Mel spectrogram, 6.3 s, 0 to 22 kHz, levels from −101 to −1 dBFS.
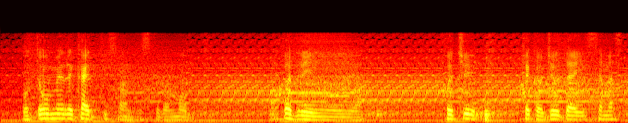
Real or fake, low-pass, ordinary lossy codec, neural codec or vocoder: fake; 7.2 kHz; none; codec, 16 kHz, 0.4 kbps, LongCat-Audio-Codec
